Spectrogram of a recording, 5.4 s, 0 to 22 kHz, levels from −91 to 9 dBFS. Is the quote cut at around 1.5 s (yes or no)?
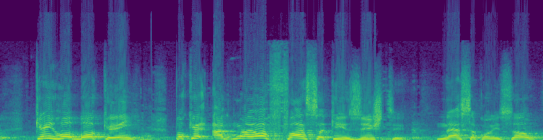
yes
